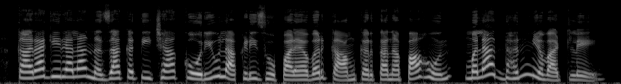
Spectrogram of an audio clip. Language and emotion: Marathi, happy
